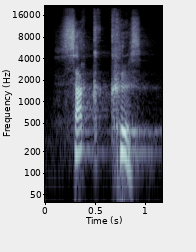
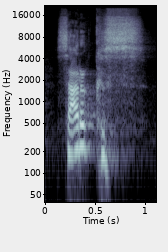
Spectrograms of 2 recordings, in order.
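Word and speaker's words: σάρξ: 헬라어로 보면요, 몸은 소마, 그리고 육체 사크크스, 발음이 안 돼요. 사르크스, 그 다음에 영 푸시케.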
